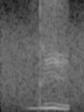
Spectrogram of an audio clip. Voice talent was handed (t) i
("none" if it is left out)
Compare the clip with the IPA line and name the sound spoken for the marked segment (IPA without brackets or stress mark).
d̪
